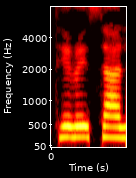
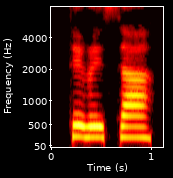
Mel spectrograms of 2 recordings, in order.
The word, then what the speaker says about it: Theresa: Tên là Theresa Lee, chữ T và H phát âm một lượt. Như Tim hay Therapy, Theresa, cô không phải người châu Á.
